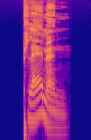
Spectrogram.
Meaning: 1. dative plural of Plan 2. plural of Pläne
- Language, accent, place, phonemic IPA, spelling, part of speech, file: German, Germany, Berlin, /ˈplɛːnən/, Plänen, noun, De-Plänen.ogg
